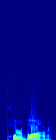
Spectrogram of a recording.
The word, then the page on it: pourboire: American English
